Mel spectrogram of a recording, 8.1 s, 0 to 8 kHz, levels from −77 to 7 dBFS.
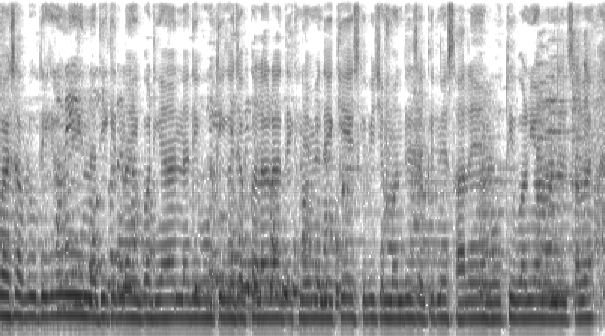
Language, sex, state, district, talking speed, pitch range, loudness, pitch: Hindi, male, Uttar Pradesh, Hamirpur, 245 wpm, 160-170 Hz, -13 LUFS, 165 Hz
